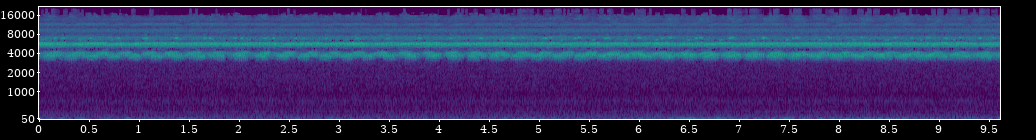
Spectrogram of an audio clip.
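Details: Dense insect chorus of rapid chirps, about four pulses a second, in a bright trilling band under continuous higher ringing tones, uniform throughout against a faint low hum.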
